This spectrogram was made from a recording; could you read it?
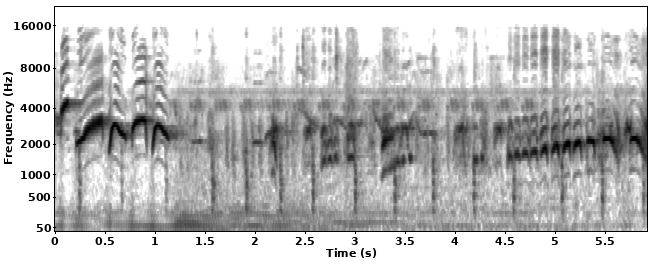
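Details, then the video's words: Chinese hwamei, a cage bird prized as a songster of the northwest Vietnam mountains, pouring out loud, varied whistled phrases: rich slurred notes and rapid rising-falling sweeps, some repeated quickly, with softer twittering between bursts. "Họa mi siêu phẩm, người dai miên man | Hoạt Họa Mi"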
